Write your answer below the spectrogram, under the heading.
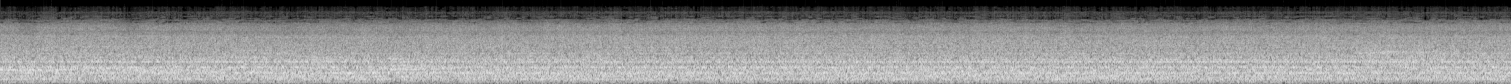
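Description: Gray 550F CNC horizontal boring mill running, a loud, steady mechanical noise with a faint whine that changes pitch near the end.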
